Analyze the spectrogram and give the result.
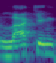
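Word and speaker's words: Luckin: one it's uh uh i know maybe it's supposed to pronounce this looking coffee but it's uh it's not too too old it's l-u-c-k-i-n yeah so it's looking looking maybe i don't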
